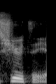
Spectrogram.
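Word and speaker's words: Ncuti: But Shooty Gatwa from Sex Education. – Is his name Shooty? – Like, yes. – Okay. Like, pronounce Shooty. – Pronounce Shooty, yes.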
